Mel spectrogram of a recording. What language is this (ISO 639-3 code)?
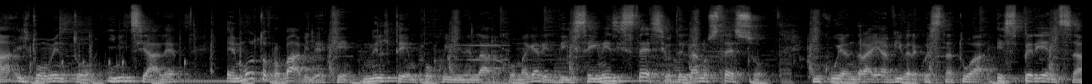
ita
